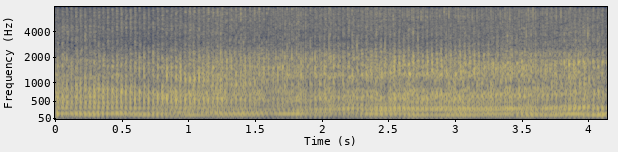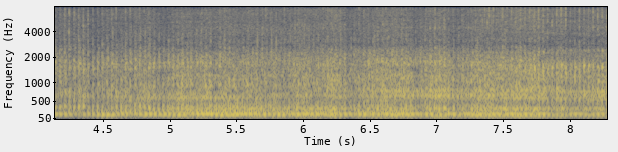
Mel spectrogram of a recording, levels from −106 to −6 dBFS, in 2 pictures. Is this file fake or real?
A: real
